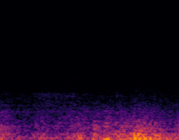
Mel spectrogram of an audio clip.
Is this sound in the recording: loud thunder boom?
yes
